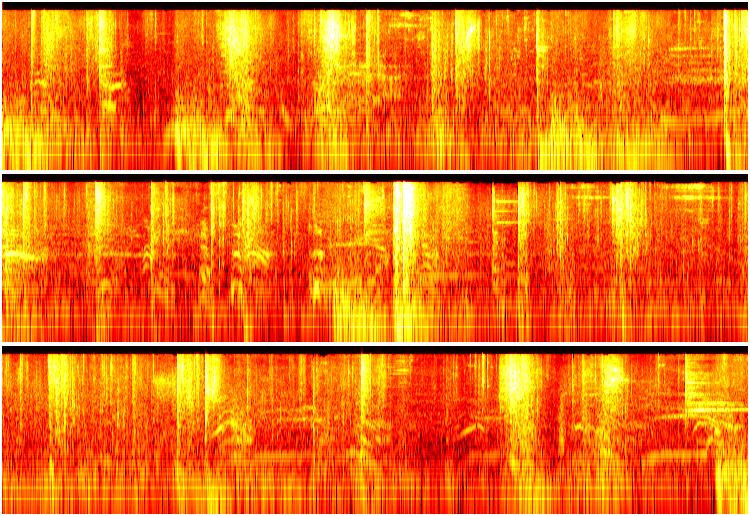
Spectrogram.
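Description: Swords clash and strike sharply again and again.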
